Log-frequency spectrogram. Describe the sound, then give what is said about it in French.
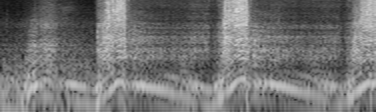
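Car engine revving through an Armytrix exhaust with the valve closed, several sharp throttle blips that rise steeply in pitch and then fall back to a rumbling idle between them, loud and with no talk. “Oh, avec un échappement Armitrix.”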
